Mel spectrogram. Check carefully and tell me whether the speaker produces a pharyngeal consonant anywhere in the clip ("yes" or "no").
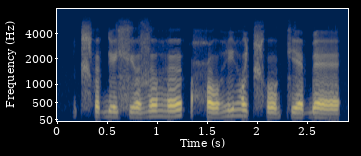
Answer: yes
